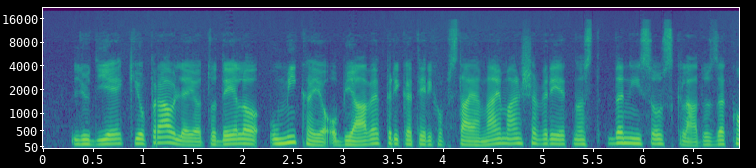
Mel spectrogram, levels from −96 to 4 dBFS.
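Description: No technical faults are audible.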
